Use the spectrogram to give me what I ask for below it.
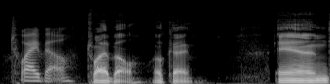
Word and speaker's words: Twibell: Bill what does um emphasis on the wrong syllable so the second syllable gets the twybell twybell okay and how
